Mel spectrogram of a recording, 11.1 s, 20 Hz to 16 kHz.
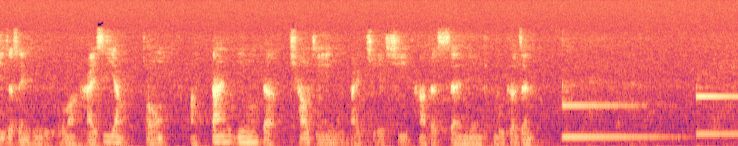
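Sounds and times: vibraphone bar ringing: 8.4 - 11.0.

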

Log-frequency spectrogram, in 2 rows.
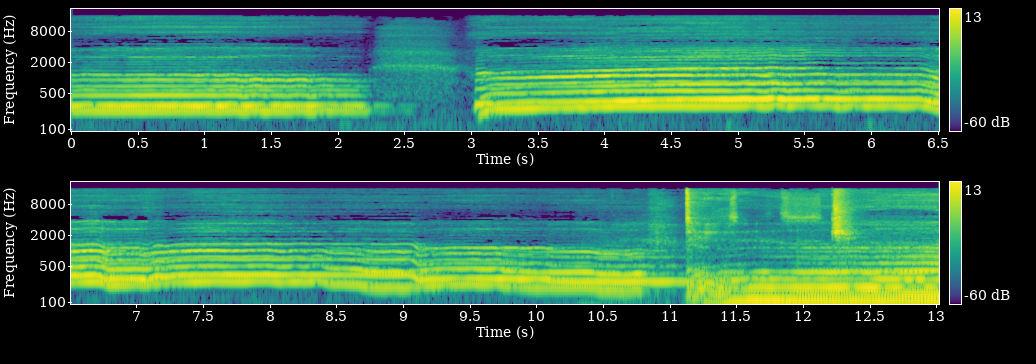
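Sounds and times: person humming blues: 5.6 - 13.0.

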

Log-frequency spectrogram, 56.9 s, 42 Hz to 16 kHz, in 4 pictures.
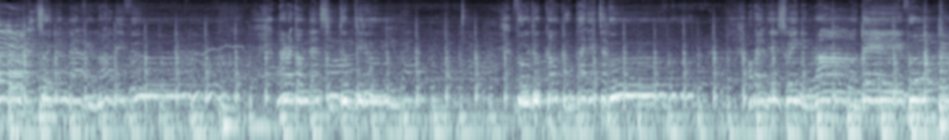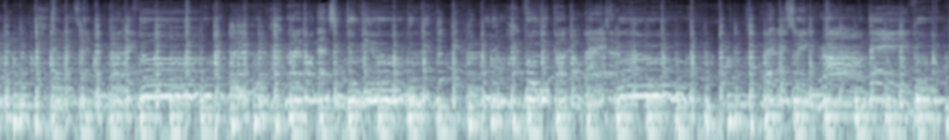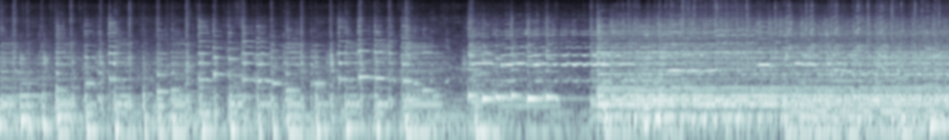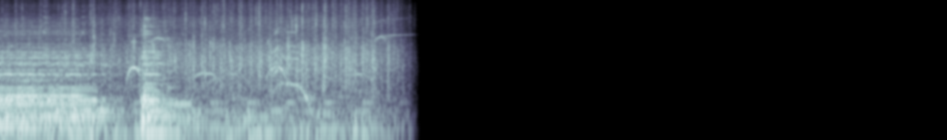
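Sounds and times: violin: 0.0 - 1.8
acoustic guitars strumming: 0.0 - 45.5
upright bass: 0.0 - 47.6.

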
